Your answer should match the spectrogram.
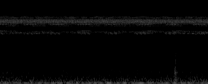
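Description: Steady, high-pitched chorus of insects calling.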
